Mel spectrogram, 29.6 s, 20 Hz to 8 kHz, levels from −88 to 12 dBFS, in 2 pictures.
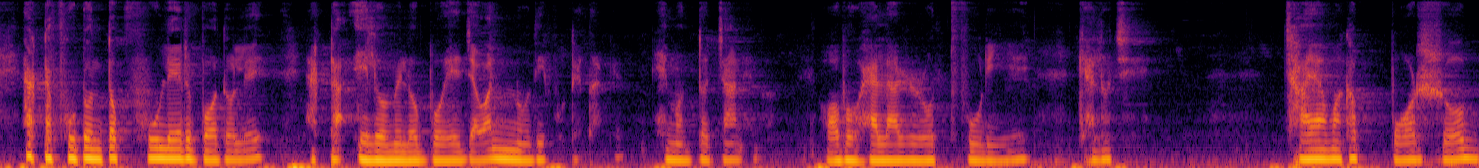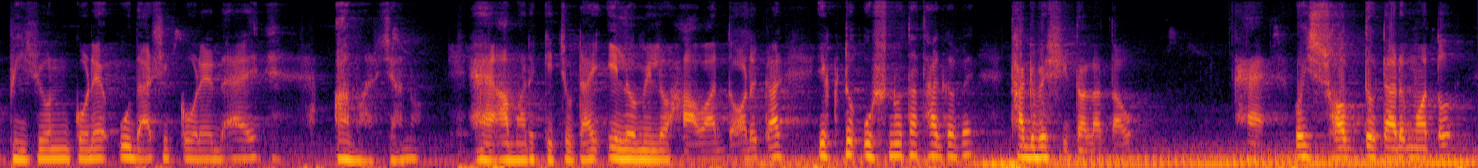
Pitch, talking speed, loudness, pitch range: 115 Hz, 90 wpm, -17 LUFS, 105-130 Hz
